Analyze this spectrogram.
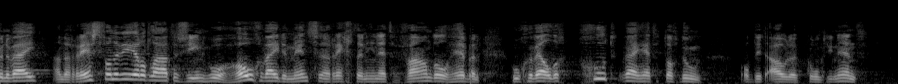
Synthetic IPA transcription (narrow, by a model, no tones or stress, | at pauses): kɵnənʋɛjʔa̰ːndərɛstfɑndəʋɪːɾəlˠtlaːtənzinɦuɦowχʋɛjdəmɛnsənrɛxtənɪnətvaːndəlˠɦɛbənhuχəʋɛlˠdəχχutʋɛjɦətːɔχdun | ʔɔ̰p̚b̚dɪtʰa̰wdəkɔntinɛnt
